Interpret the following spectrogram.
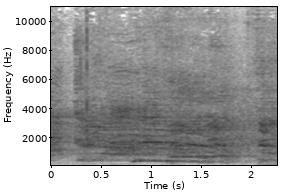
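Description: Several voices shouting a long, drawn-out call together in a break where the music's drum beat drops out.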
